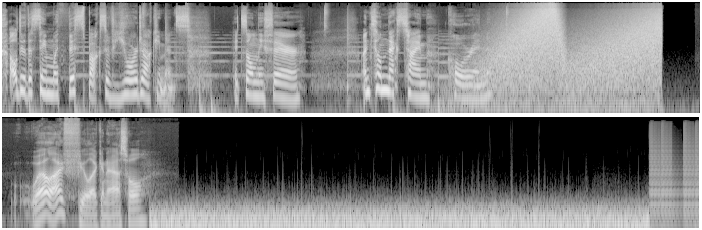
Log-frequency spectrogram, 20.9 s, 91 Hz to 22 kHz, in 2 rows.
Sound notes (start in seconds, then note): 6.5 noise spike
